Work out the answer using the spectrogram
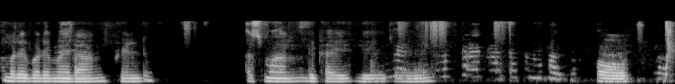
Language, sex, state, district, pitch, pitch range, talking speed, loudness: Hindi, male, Bihar, East Champaran, 155 Hz, 145-225 Hz, 90 wpm, -17 LUFS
